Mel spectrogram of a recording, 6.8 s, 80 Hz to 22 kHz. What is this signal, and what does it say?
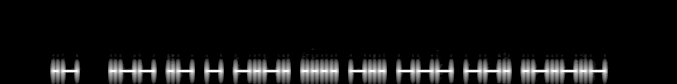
Morse code, heard as a keyed tone, about 25 wpm, 700 Hz. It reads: A WATCHDOG.
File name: practice / 25wpm / All-Age Appropriate Jokes - 25wpm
